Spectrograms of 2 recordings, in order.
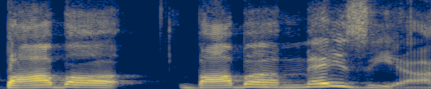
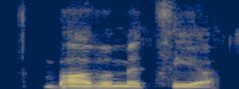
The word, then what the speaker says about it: Bava Metzia: So yeah, Baba Mazia. I'm not sure I'm pronouncing it right again. So 24A. Yeah, you might want to. Is that how you say it? Bava Metzia. Yep.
